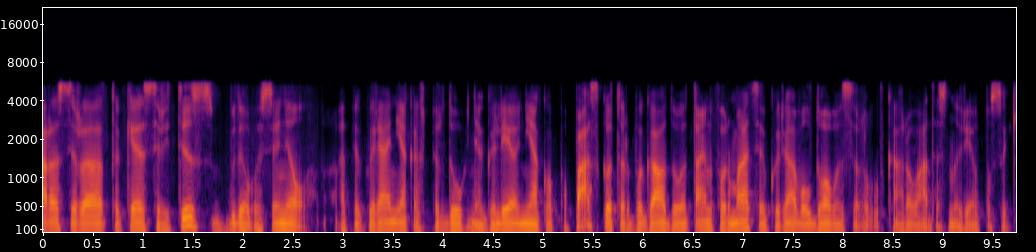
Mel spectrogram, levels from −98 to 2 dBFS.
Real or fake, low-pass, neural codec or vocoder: fake; 5.4 kHz; codec, 16 kHz, 4 kbps, X-Codec, HuBERT features, trained on LibriSpeech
